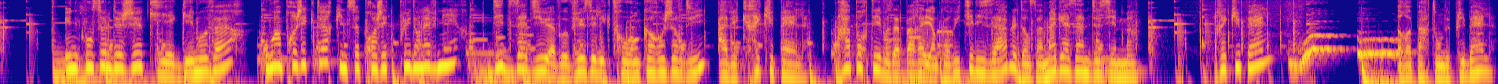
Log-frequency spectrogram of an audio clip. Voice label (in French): magasin de deuxiemme main radio; recupel; fr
